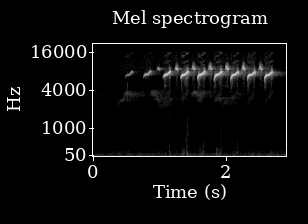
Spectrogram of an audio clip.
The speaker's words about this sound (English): Here and there I meet the black and white creeping warbler, whose fine strain reminds me of hair wire.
